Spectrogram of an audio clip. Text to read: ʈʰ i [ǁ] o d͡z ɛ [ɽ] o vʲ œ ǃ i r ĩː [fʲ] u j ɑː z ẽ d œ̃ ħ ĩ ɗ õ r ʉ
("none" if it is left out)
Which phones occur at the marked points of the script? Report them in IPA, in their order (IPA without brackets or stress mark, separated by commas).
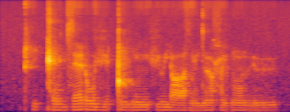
ǁ, ɽ, fʲ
